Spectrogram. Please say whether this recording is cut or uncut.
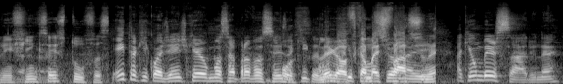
cut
